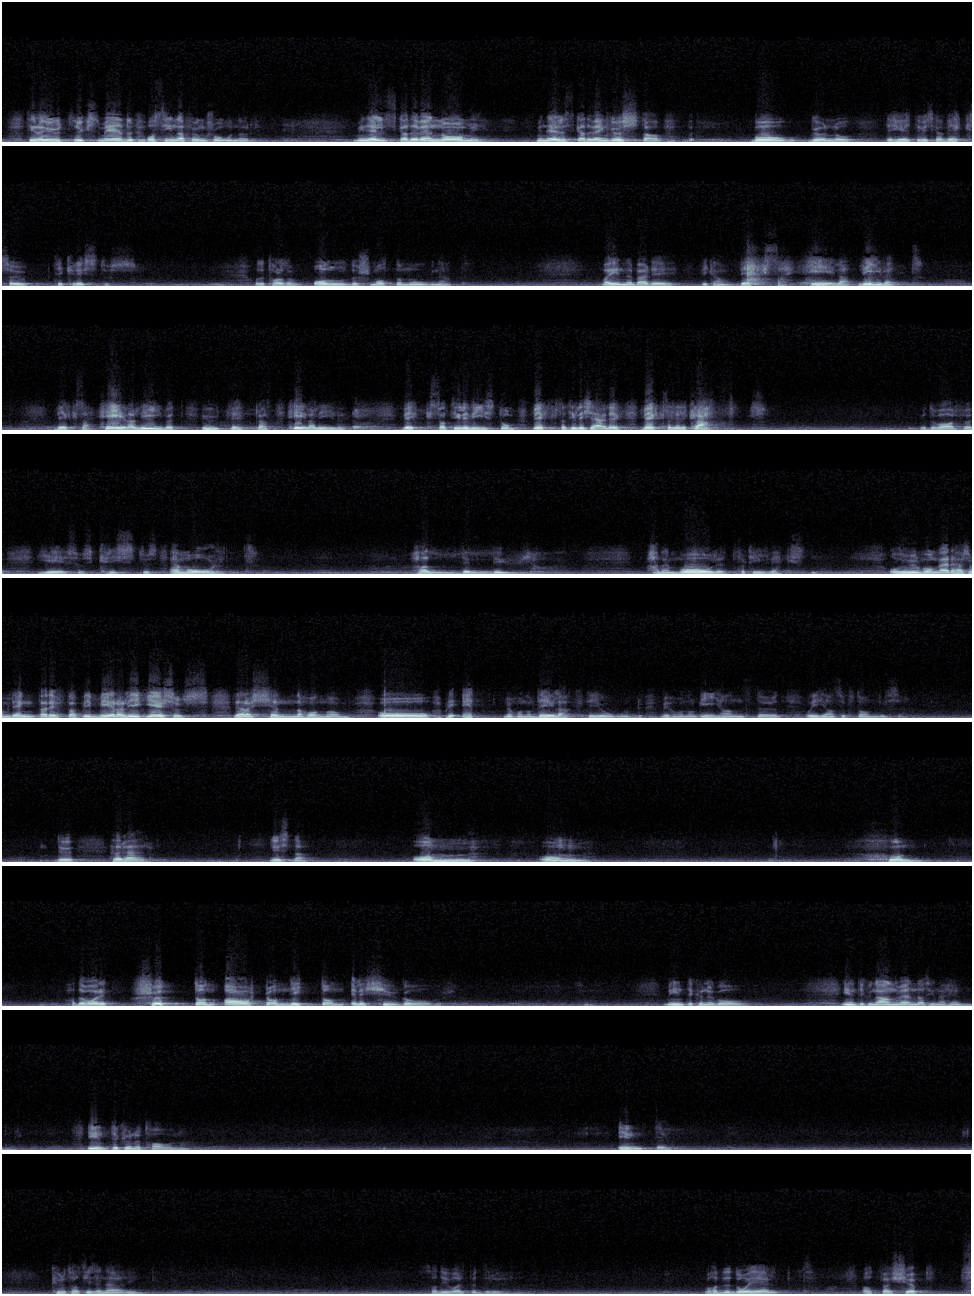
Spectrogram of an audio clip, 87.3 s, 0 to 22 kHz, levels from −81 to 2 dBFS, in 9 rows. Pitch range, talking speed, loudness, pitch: 125-155 Hz, 100 wpm, -18 LUFS, 135 Hz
